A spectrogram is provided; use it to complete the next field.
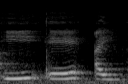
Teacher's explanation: अग्र स्वर, जीभ का अग्र भाग ऊपर उठता है, आगे का भाग ऊपर उठता है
